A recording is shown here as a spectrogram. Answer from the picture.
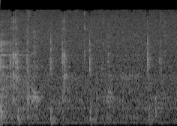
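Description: Faint, scattered clicks of a computer's controls, a few irregular ticks as the document is scrolled down.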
